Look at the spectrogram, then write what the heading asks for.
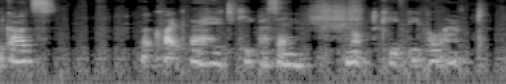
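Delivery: quiet, hushed whisper. Speaking in character to companions in a crowded place: speaking quietly. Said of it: "I will quietly say".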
